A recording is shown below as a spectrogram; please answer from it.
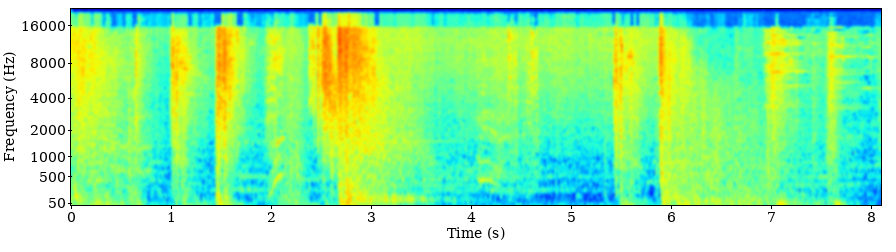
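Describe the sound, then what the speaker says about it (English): Pistols fire in the video game V Rising. Several sharp shots and thuds come at an irregular pace, with brief bursts of rumbling impact between them, at a moderate level. "Trying to get used to these pistols before I get into a boss fight."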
